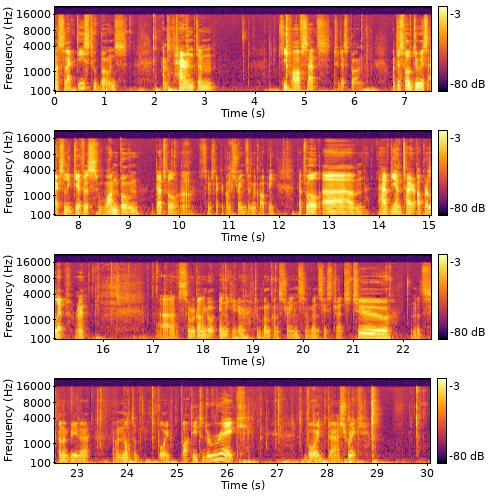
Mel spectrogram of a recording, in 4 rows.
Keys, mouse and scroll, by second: 0.7 shift+right click, 1.4 shift+right click, 2.2 ctrl+p, 6.2 ctrl+Tab, 8.0 right click, 8.3 r, 10.1 scroll down 5, 11.0 scroll up 6, 11.4 r, 12.3 g, 14.4 middle click, 14.8 g, 15.9 middle click, 17.0 right click, 17.3 middle click, 17.4 middle click, 18.4 click, 18.6 shift+middle click, 18.8 shift+middle click, 19.3 click, 20.9 click, 22.5 click, 25.6 click, 29.8 click.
